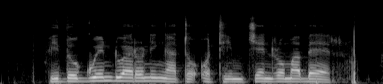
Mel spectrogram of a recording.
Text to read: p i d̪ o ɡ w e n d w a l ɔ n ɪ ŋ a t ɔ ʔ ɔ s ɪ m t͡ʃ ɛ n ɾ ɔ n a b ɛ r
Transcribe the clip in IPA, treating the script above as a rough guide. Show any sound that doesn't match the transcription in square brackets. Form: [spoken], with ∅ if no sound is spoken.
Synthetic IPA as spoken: p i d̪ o ɡ w e n d w a [ɾ] ɔ n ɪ ŋ a t ɔ ʔ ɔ [t] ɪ m t͡ʃ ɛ n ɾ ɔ [m] a b ɛ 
